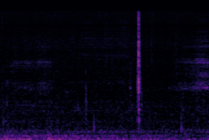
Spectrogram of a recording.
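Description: Car slowing down and pulling over, a steady low engine and road rumble from inside the cabin with faint wind noise and a few light clicks, with no talking.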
